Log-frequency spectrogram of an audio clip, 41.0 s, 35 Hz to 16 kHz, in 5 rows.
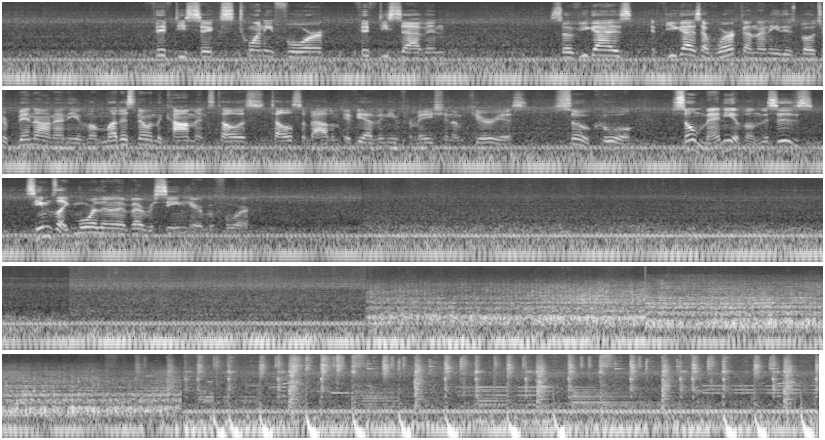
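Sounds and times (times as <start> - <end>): boat engine droning: 0.0 - 41.0
background music with beat: 34.2 - 41.0.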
